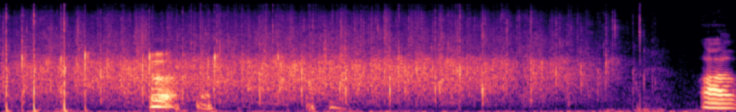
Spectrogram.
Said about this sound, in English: Yeah, another weak applause.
